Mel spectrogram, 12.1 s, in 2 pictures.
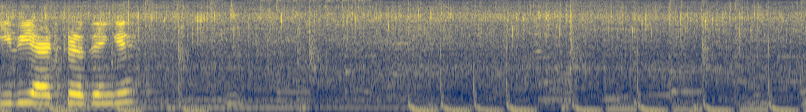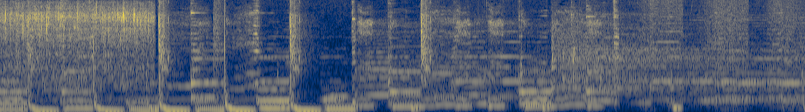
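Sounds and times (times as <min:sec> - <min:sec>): food sizzling in oil in a pan: 0:00.0 - 0:07.3
background music with low beat: 0:03.1 - 0:11.3.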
